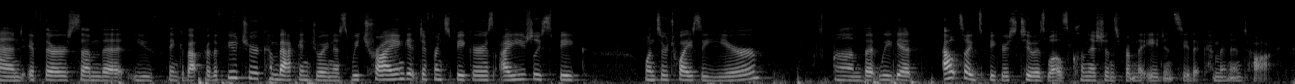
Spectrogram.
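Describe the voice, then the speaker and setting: This woman talks at a fairly quick pace. Her pitch is medium, with ordinary pitch variation. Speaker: clinical social worker. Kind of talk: lecture. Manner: fast.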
